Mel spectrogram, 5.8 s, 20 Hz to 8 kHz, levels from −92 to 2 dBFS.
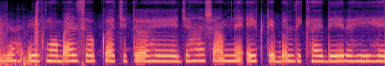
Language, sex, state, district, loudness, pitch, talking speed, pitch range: Hindi, female, Gujarat, Valsad, -13 LUFS, 250 Hz, 155 wpm, 245-255 Hz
